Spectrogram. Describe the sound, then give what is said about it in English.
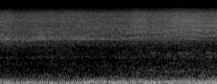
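A person imitates a snake's hiss with one long, steady, breathy hiss that holds at an even volume for about two seconds, with no talking. “Like you're a snake.”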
